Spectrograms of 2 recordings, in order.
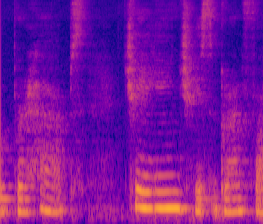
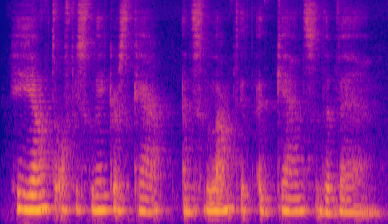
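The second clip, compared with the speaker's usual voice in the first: ordinary delivery, nothing marked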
